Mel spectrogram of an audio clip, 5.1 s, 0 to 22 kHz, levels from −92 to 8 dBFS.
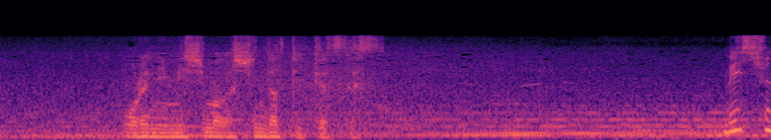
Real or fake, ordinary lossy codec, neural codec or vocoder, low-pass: real; none; none; none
